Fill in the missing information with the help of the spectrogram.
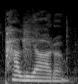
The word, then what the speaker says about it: Pagliaro: His name was probably pronounced Pagliaro. You don't say the G.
